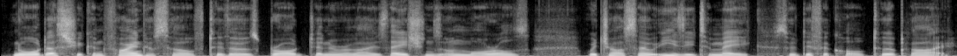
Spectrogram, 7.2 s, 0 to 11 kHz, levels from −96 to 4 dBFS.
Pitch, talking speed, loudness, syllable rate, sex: 170 Hz, 175 wpm, -18 LUFS, 5.6 syllables/s, female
